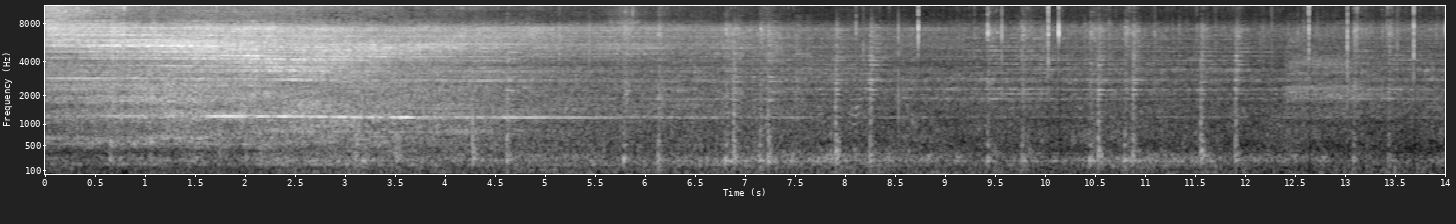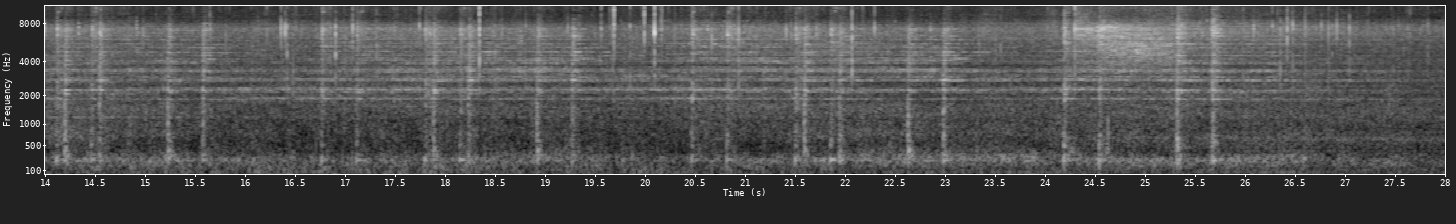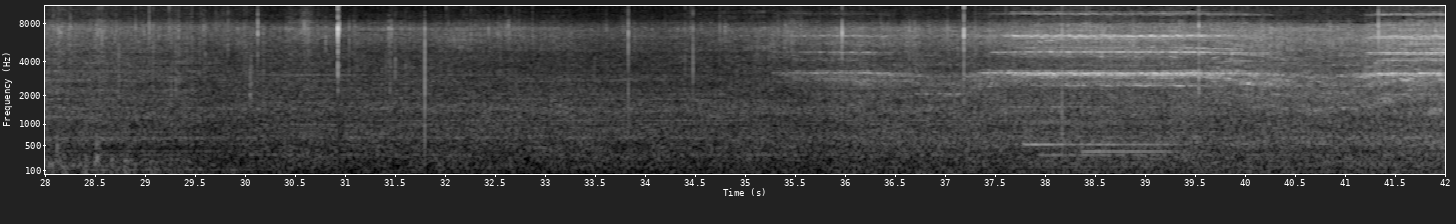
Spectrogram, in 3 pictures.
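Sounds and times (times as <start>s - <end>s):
train rumbling past: 0.0s - 31.4s, 34.7s - 42.0s
wheel squeals: 0.5s - 6.2s, 35.3s - 40.5s, 41.1s - 42.0s.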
